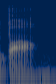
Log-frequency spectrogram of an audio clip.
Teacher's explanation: You press your lips together firmly just for a moment and then release a little puff of air. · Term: bilabial stop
